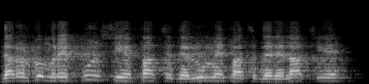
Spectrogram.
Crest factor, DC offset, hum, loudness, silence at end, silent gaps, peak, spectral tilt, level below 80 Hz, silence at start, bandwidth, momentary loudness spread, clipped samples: 18 dB; under 0.1%; none; -22 LUFS; 0.25 s; none; -4 dBFS; -5 dB/octave; -66 dBFS; 0 s; 8.2 kHz; 7 LU; under 0.1%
